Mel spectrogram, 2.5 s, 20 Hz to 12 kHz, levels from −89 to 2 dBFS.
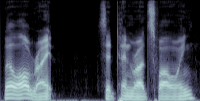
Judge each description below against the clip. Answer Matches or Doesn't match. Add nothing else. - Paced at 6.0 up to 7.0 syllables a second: Doesn't match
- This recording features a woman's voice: Doesn't match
